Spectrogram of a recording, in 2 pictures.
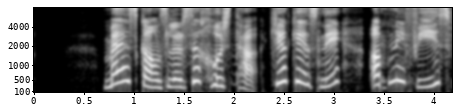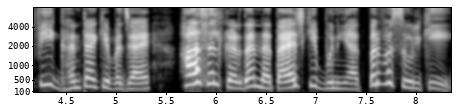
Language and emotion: Urdu, happy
